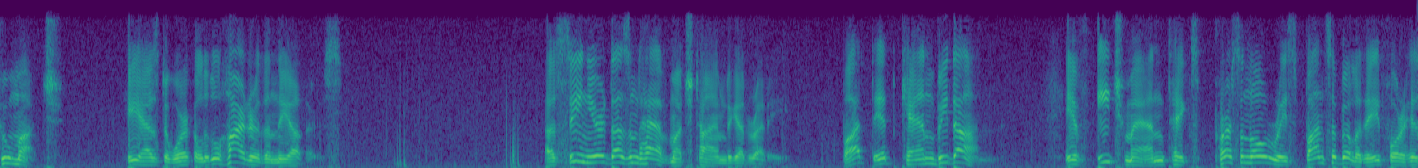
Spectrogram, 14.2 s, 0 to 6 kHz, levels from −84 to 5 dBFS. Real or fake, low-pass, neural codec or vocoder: real; 5.4 kHz; none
